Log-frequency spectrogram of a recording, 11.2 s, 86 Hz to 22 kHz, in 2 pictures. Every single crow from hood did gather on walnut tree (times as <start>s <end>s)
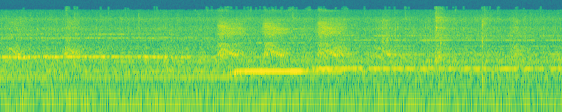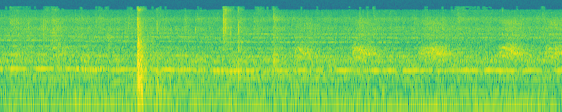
0.0s 1.0s, 2.2s 4.2s, 8.6s 11.2s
